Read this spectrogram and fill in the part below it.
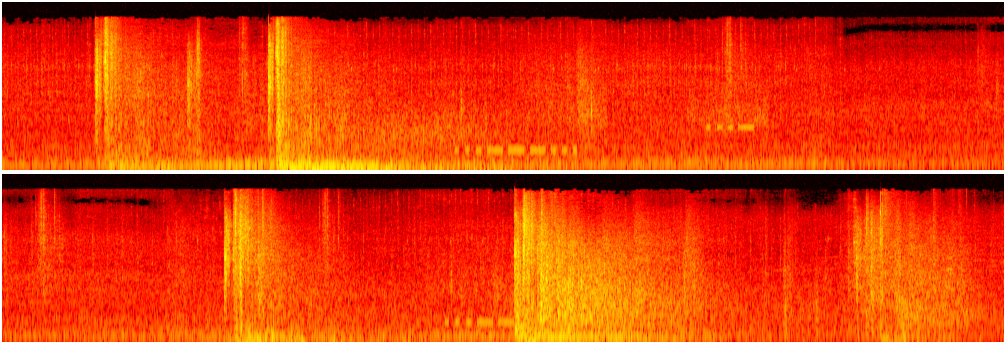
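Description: Tank cannons fire with loud booming blasts.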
